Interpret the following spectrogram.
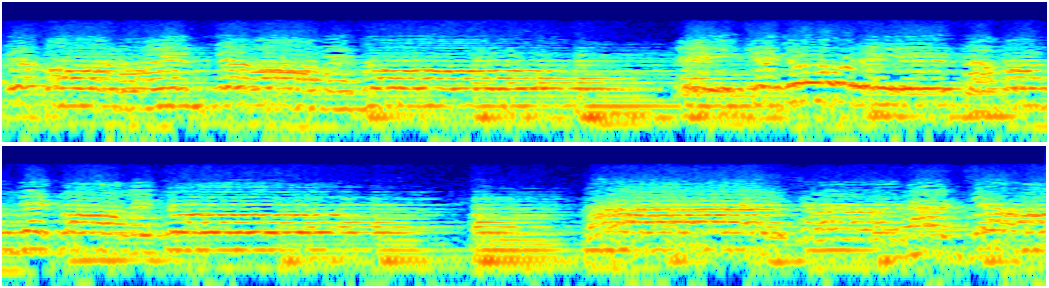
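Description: A choir singing a Persian revolutionary workers' anthem in long held phrases, with a short break about three seconds in and another near eight seconds.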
